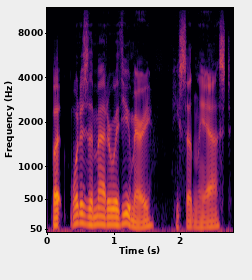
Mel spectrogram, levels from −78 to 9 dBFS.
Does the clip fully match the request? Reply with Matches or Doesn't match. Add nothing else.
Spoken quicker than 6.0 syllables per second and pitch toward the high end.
Doesn't match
